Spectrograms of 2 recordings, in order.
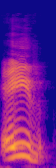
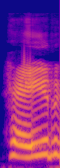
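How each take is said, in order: First: The word starts directly with a vowel sound. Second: The word starts with an audible h sound. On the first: The speaker calls it right. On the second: The speaker calls it wrong.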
